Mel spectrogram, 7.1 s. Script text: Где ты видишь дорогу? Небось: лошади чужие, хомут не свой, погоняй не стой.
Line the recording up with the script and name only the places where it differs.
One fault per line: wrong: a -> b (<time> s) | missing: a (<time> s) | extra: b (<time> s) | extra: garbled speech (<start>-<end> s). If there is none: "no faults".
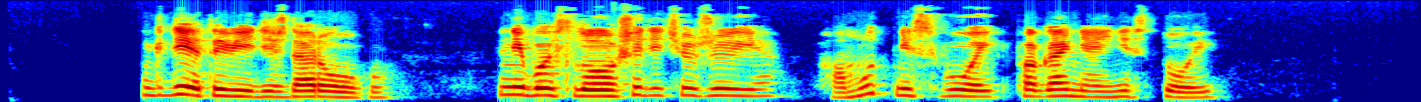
no faults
